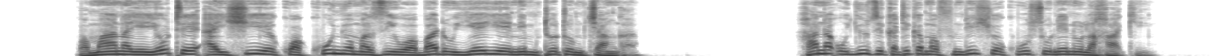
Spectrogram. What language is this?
Swahili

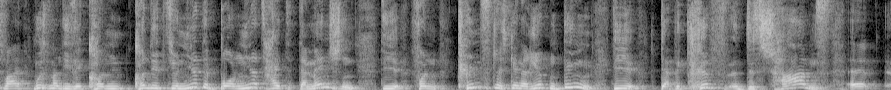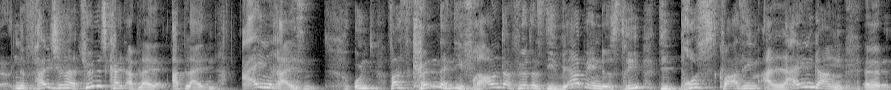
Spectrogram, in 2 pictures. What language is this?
German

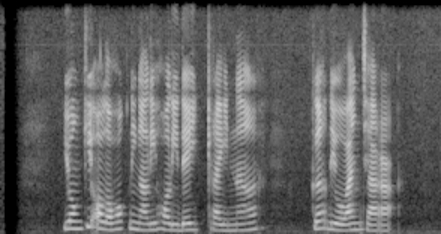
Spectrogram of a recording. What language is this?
Sundanese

